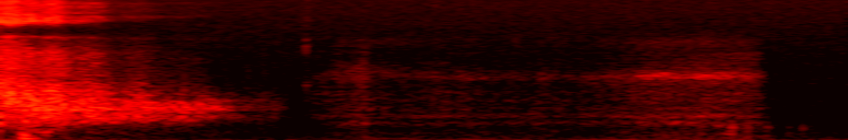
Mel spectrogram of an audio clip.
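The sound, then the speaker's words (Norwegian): A long, slow breath pushed out through the mouth during a guided breathing exercise, after the breath is held. It is breathy and fades over about a second, then a quiet pause with only faint hush. “Og pust ut.”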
